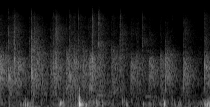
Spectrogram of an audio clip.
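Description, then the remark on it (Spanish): A burst of applause, many hands clapping in a dense, steady patter with sharper individual claps popping out, moderately loud and sustained throughout, with no one speaking over it. “Muy bien, yo pediré la verdad un aplauso por este tipo de relaciones que son un encanto.”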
